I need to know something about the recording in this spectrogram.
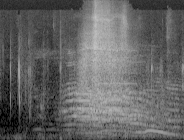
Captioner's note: crowd groans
